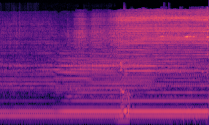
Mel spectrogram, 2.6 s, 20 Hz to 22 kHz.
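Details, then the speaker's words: 1971 Philco Ford Noiseless 11,000 BTU air conditioner with TXV upgrade and hard start kit, restarted after being left off a while: loud steady electrical compressor hum for two seconds, then a thump and cutoff; compressor struggling to start, cause unconfirmed. "i have to let it off for a while before i can start it up again so we're gonna watch it make a wire on me and actually start up"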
